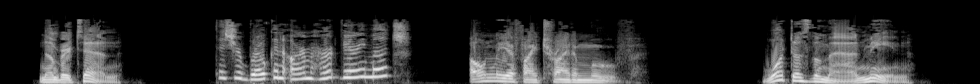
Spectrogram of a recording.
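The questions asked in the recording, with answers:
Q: What does the man mean?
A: His arm hurts only when he tries to move it.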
